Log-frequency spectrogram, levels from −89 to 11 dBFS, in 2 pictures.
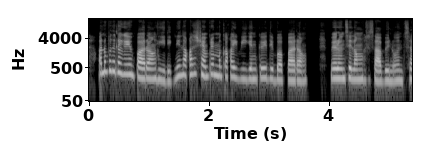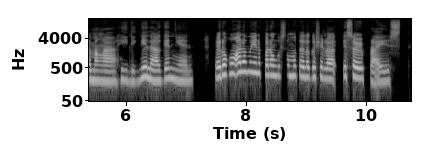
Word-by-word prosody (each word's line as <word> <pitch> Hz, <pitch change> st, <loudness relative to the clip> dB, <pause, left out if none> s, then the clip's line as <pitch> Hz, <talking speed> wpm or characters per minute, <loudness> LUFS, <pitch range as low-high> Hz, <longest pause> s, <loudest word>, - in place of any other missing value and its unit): ano 345 Hz, +2 st, +1 dB
ba 405 Hz, -, 0 dB
talaga 360 Hz, -4 st, +1 dB
yung 315 Hz, -2 st, +1 dB
parang 235 Hz, -2 st, +5 dB
ang -, -, -7 dB
hilig 200 Hz, -2 st, -7 dB
nila, 290 Hz, +3 st, -1 dB
kasi 320 Hz, +2 st, 0 dB
siyempre 300 Hz, 0 st, 0 dB
magkakaibigan 260 Hz, -6 st, -2 dB
kayo 245 Hz, -, +1 dB
di 235 Hz, -, -3 dB
ba 215 Hz, -1 st, -1 dB
parang, 205 Hz, -1 st, 0 dB, 0.4 s
meron 235 Hz, 0 st, +3 dB
silang 225 Hz, -2 st, +1 dB
masasabi 210 Hz, -1 st, 0 dB
noon 205 Hz, +1 st, -5 dB
sa 225 Hz, +2 st, -2 dB
mga 200 Hz, -2 st, -1 dB
hilig 200 Hz, -2 st, -9 dB
nila 240 Hz, -4 st, +2 dB
ganyan. 210 Hz, -4 st, -4 dB, 0.4 s
Pero 270 Hz, +4 st, +5 dB
kung 335 Hz, +1 st, +1 dB
alam 380 Hz, +1 st, +6 dB
mo 380 Hz, -, +1 dB
yun 355 Hz, -, +2 dB
na 345 Hz, -, -17 dB
parang 300 Hz, -1 st, +2 dB
gusto 290 Hz, +1 st, -9 dB
mo 285 Hz, -, -2 dB
talaga 260 Hz, -1 st, 0 dB
sila 235 Hz, -3 st, 0 dB
i-surprise, 245 Hz, -7 st, -1 dB
235 Hz, 200 wpm, -22 LUFS, 210-285 Hz, 0.4 s, alam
